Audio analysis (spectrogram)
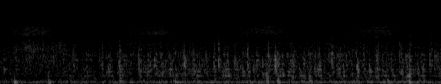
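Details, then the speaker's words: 1990 Honda Accord EX that sat over a year, idling in the driveway: irregular bubbling and gurgling of coolant over a faint engine hum, tied to its overheating problem. "hear it it's gurgling yeah definitely I didn't even get it on the road I just had it running in the driveway so that's definitely a problem I gotta fix"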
